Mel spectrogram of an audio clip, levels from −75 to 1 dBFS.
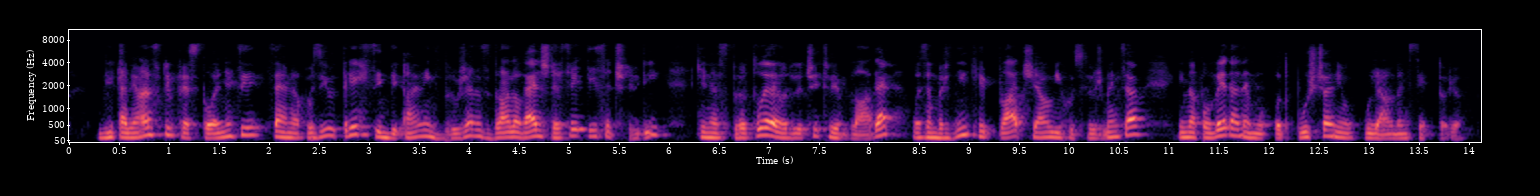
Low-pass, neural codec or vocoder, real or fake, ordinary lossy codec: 7.2 kHz; codec, 16 kHz, 1 kbps, FreqCodec, larger model; fake; none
